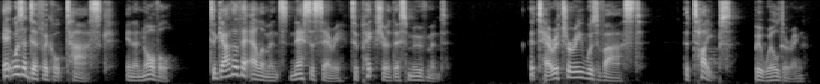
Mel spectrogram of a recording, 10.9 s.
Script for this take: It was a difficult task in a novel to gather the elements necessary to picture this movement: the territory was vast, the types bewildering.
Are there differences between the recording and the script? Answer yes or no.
no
